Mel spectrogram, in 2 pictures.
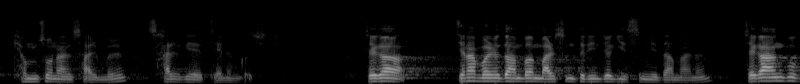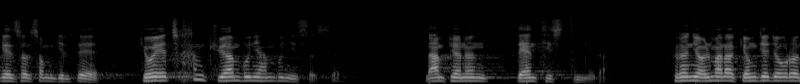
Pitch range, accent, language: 150-205 Hz, native, Korean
